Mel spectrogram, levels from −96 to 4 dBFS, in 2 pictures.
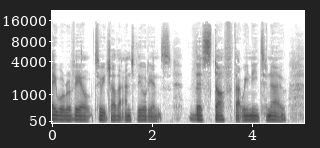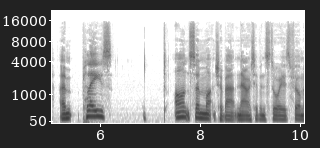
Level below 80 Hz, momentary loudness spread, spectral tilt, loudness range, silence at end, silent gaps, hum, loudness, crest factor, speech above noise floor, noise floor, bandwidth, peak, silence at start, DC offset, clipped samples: -54 dBFS; 20 LU; -5.5 dB/octave; 4 LU; 0 s; none; none; -31 LUFS; 16 dB; 43 dB; -73 dBFS; 15.5 kHz; -14 dBFS; 0 s; under 0.1%; under 0.1%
